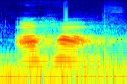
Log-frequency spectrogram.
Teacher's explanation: विसर्गाचे उच्चार स्थान कंठावर आहे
